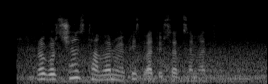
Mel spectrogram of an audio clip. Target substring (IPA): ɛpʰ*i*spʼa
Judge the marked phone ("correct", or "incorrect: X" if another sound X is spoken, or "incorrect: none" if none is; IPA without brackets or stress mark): correct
